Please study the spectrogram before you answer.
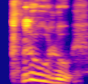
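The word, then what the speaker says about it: Cthulhu: to pronounce clue clue it's two syllables sure the t cta the th is not really a th it's kind of like a harsh l sound it's clulu because there's another story um where a variant term is used tulu t-u-l-u so um that's sort of how it's meant to be pronounced but actually i've admitted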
